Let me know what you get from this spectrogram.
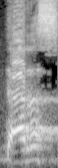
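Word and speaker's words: Pteris: अब देखो ये टेरस पी साइलेंट है, टेरस, ड्रायो इसमें पी साइलेंट है, टेरस, एडिएंटम और ट्रीडियम इसमें पी साइलेंट है, ट्रीडियम।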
